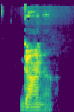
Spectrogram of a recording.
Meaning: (noun) song; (verb) to sing
- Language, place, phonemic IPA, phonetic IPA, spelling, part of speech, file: Hindi, Delhi, /ɡɑː.nɑː/, [ɡäː.näː], गाना, noun / verb, LL-Q1568 (hin)-गाना.wav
